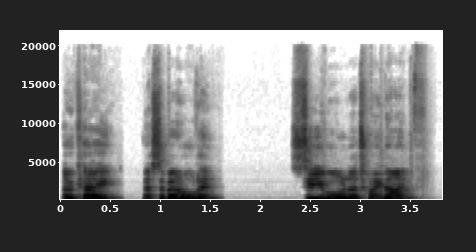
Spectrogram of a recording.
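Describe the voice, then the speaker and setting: A man's voice: high-pitched, big pitch swings, normal speed. A man playing an earnest, pompous gang leader who is easily flustered, in a radio comedy drama. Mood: pompous, businesslike. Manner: stammering and spluttering when worked up, otherwise pompous and precise.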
